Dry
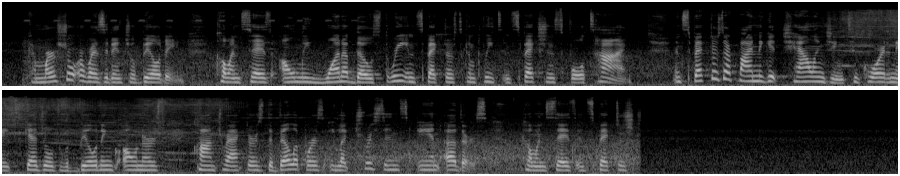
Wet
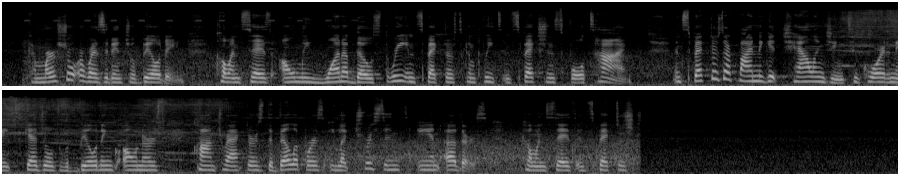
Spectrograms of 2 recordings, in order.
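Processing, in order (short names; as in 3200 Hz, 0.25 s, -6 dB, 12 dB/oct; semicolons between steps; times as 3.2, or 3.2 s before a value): 12.85–14.96 LPF 4000 Hz -> 9300 Hz 12 dB/oct; gain -3 dB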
